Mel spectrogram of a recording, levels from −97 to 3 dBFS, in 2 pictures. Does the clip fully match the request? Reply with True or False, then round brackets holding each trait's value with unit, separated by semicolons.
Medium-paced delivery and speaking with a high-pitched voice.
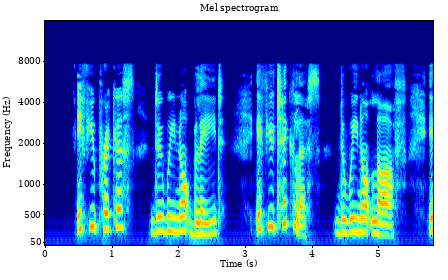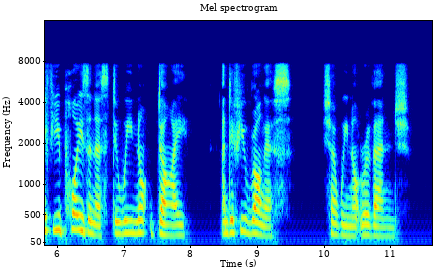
True (170 wpm; 205 Hz)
